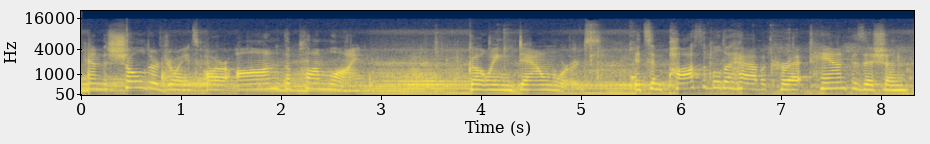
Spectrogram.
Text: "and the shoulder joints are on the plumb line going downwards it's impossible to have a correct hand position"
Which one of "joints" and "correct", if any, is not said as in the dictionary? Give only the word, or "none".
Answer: none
